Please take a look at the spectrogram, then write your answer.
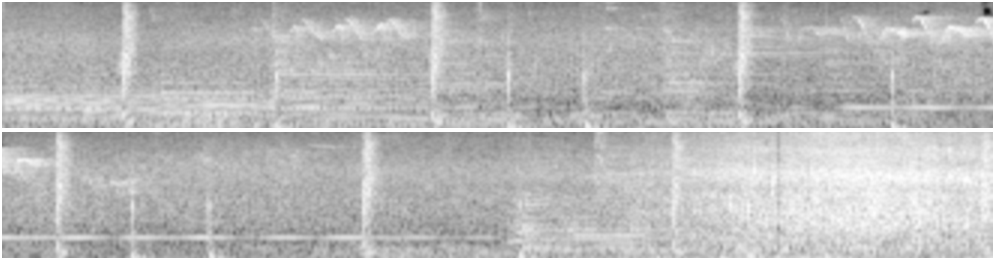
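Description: Waves wash onto a beach by Portage Bay near Peninsula Point in Michigan's Upper Peninsula, a steady rolling surf with light wind that grows louder and fuller toward the end.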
